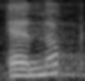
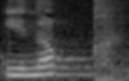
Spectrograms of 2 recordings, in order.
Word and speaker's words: Enoch: Number two, e, how do you pronounce this? Enok. Enok. Enok.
